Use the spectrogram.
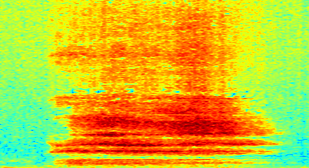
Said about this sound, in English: Hold for four. Inhale. Hold for four. Exhale.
